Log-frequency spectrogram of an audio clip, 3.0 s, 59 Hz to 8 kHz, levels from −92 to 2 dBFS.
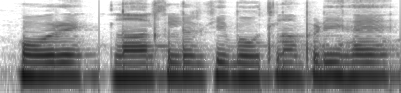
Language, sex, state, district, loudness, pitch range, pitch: Hindi, male, Rajasthan, Nagaur, -18 LUFS, 145-150 Hz, 145 Hz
